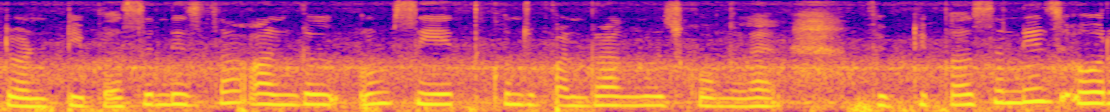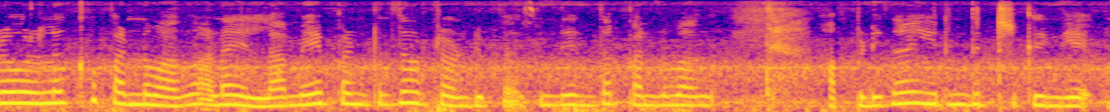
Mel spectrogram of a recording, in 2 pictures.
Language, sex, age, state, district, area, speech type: Tamil, female, 45-60, Tamil Nadu, Sivaganga, rural, spontaneous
